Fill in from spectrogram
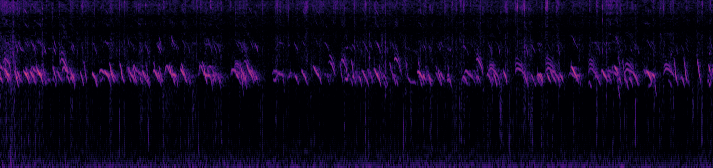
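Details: Chicks chirping continuously, many high, quick peeps overlapping in a dense chorus, with steady low background rumble.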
